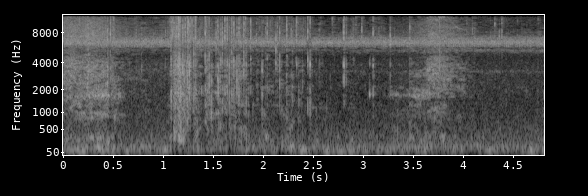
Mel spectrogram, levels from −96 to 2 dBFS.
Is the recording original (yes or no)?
yes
